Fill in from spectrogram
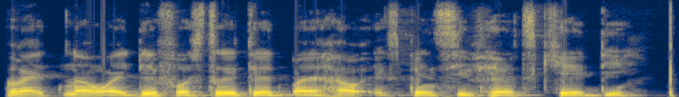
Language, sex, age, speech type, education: Nigerian Pidgin, male, 30-45, spontaneous, tertiary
